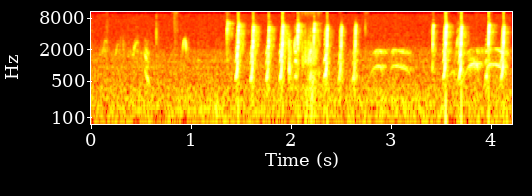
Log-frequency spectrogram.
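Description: Birds calling: a quick run of sharp chip notes starts about a second and a half in. A couple of soft arched calls follow around three seconds, then more sharp chips near the end.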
